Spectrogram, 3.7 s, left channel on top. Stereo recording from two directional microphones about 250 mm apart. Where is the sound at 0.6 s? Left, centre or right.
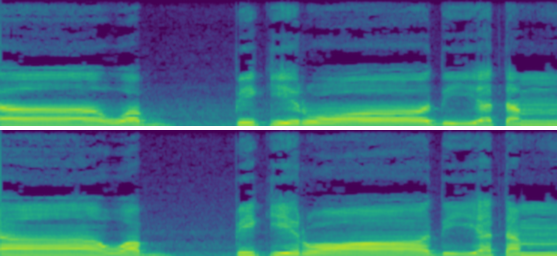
Centre.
